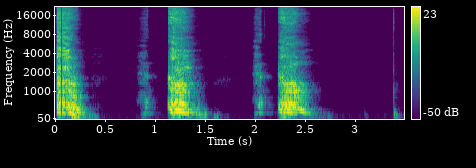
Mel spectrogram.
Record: {"three_cough_length": "3.5 s", "three_cough_amplitude": 32766, "three_cough_signal_mean_std_ratio": 0.41, "survey_phase": "beta (2021-08-13 to 2022-03-07)", "age": "45-64", "gender": "Female", "wearing_mask": "No", "symptom_cough_any": true, "symptom_onset": "12 days", "smoker_status": "Never smoked", "respiratory_condition_asthma": false, "respiratory_condition_other": false, "recruitment_source": "REACT", "submission_delay": "3 days", "covid_test_result": "Negative", "covid_test_method": "RT-qPCR", "influenza_a_test_result": "Negative", "influenza_b_test_result": "Negative"}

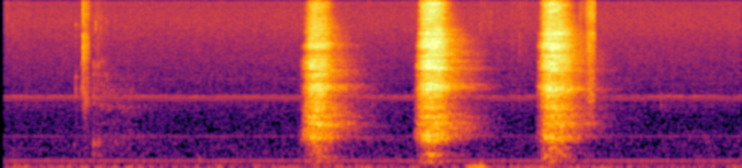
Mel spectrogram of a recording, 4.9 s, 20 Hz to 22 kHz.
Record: {"exhalation_length": "4.9 s", "exhalation_amplitude": 888, "exhalation_signal_mean_std_ratio": 0.35, "survey_phase": "beta (2021-08-13 to 2022-03-07)", "age": "65+", "gender": "Female", "wearing_mask": "No", "symptom_none": true, "smoker_status": "Never smoked", "respiratory_condition_asthma": false, "respiratory_condition_other": false, "recruitment_source": "REACT", "submission_delay": "1 day", "covid_test_result": "Negative", "covid_test_method": "RT-qPCR", "influenza_a_test_result": "Negative", "influenza_b_test_result": "Negative"}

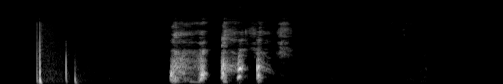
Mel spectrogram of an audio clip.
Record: {"cough_length": "5.0 s", "cough_amplitude": 27341, "cough_signal_mean_std_ratio": 0.22, "survey_phase": "beta (2021-08-13 to 2022-03-07)", "age": "18-44", "gender": "Female", "wearing_mask": "No", "symptom_runny_or_blocked_nose": true, "symptom_fatigue": true, "smoker_status": "Never smoked", "respiratory_condition_asthma": false, "respiratory_condition_other": false, "recruitment_source": "Test and Trace", "submission_delay": "2 days", "covid_test_result": "Positive", "covid_test_method": "ePCR"}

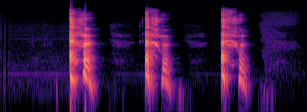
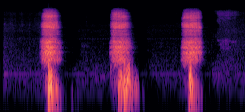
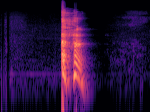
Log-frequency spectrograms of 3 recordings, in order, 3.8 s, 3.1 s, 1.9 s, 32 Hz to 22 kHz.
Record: {"three_cough_length": "3.8 s", "three_cough_amplitude": 32767, "three_cough_signal_mean_std_ratio": 0.3, "exhalation_length": "3.1 s", "exhalation_amplitude": 27379, "exhalation_signal_mean_std_ratio": 0.36, "cough_length": "1.9 s", "cough_amplitude": 32768, "cough_signal_mean_std_ratio": 0.24, "survey_phase": "beta (2021-08-13 to 2022-03-07)", "age": "18-44", "gender": "Female", "wearing_mask": "No", "symptom_none": true, "smoker_status": "Never smoked", "respiratory_condition_asthma": false, "respiratory_condition_other": false, "recruitment_source": "REACT", "submission_delay": "1 day", "covid_test_result": "Negative", "covid_test_method": "RT-qPCR", "influenza_a_test_result": "Negative", "influenza_b_test_result": "Negative"}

